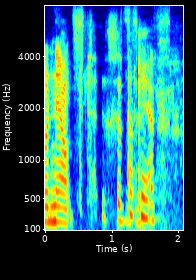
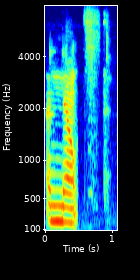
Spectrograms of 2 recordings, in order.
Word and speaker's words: announced: this one announced oh this is a t as well so announced s sound announced announc and then also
